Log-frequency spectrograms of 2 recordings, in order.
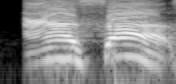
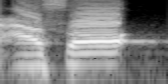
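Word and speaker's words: عَسَى: Asa, sin punya sifat infitah. Nah, berarti bacanya asa. Mengapa harus dibaca murni sifat infitah dua kata ini mahzuron dan asa, agar bacaannya tidak menyerupai bacaan mahzuron dan aso.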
